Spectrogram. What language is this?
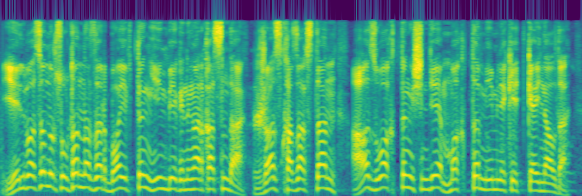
Kazakh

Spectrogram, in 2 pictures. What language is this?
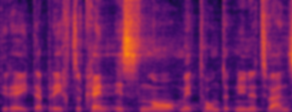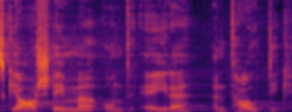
Swiss German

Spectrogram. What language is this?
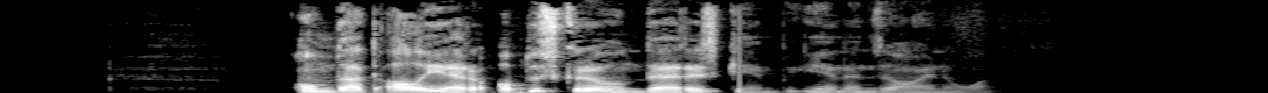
Western Frisian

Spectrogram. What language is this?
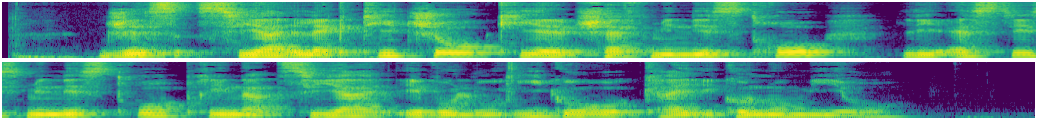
Esperanto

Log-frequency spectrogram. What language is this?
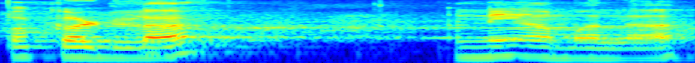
Marathi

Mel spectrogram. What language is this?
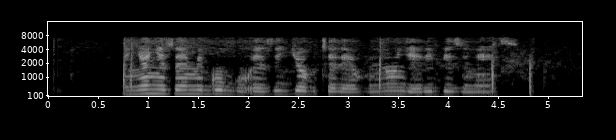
Ganda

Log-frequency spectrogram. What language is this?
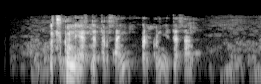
Uzbek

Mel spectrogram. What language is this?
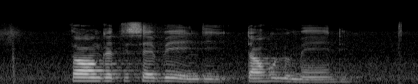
Swati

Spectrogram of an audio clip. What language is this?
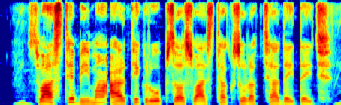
Maithili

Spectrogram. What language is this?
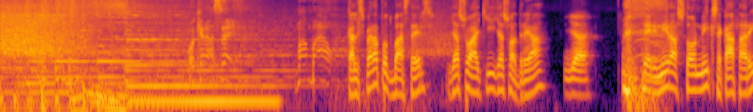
Greek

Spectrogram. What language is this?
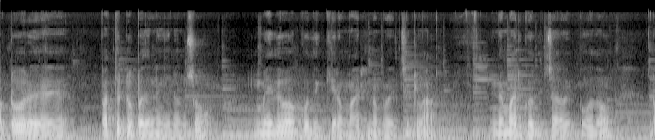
English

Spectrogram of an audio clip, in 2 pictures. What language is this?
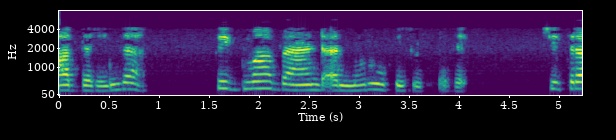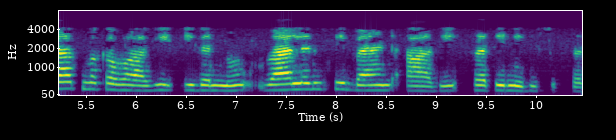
Kannada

